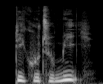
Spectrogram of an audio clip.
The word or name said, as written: dikotomi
